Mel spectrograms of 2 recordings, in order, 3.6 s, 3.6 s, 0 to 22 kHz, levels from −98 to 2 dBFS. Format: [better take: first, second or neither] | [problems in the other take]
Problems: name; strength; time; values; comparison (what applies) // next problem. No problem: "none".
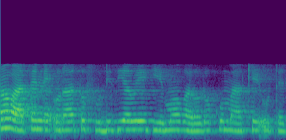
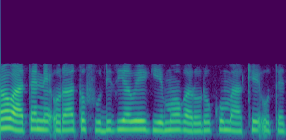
second | room echo; dies away in 1.3 s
